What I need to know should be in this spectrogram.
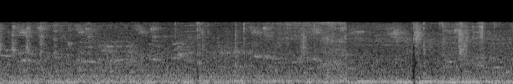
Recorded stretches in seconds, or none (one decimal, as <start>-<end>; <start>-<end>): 0.0-1.9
